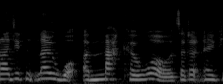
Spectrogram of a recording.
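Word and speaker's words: machair: mother there if she's watching um but it's pronounced maca and it's a kind of low-lying fertile ground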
